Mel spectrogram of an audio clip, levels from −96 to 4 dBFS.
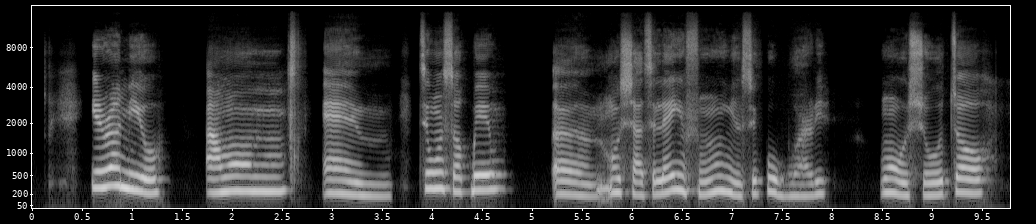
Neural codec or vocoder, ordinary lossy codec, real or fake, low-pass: autoencoder, 48 kHz, 32 numbers a frame, DAC-VAE, trained on Japanese speech; none; fake; 14.4 kHz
